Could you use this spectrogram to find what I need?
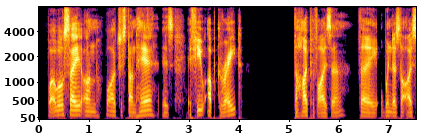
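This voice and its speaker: With an English accent, a man speaks at a moderate pace in a bright, sharp tone, his fairly low pitch held in fairly even intonation. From England. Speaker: IT tech blogger and video instructor. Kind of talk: tutorial. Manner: casual.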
